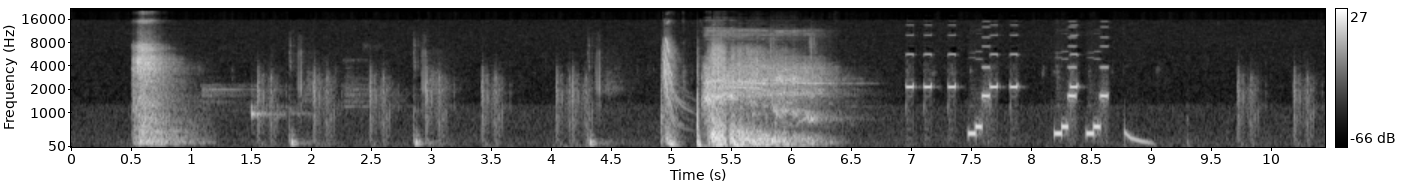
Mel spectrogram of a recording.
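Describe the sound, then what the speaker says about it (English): A grenade launcher firing at hunters in the Dreamcast Resident Evil game: heavy thunking shots and booming blasts spaced across the scene, mixed with short metallic clicks and creature screeches. "But our grenade launcher makes short work of them, and also blows off both their arms"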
